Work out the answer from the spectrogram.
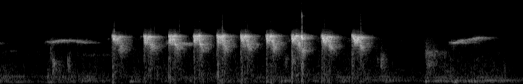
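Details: Cililin song for training songbirds: a high thin whistle, then about ten loud clipped notes repeated roughly four times a second, ending with another soft upslurred whistle.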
